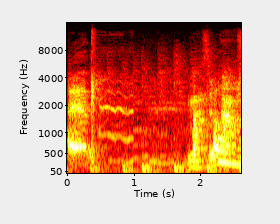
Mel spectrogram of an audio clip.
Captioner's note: laughing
